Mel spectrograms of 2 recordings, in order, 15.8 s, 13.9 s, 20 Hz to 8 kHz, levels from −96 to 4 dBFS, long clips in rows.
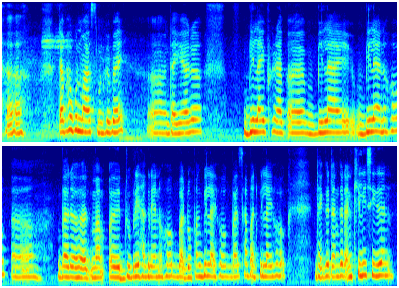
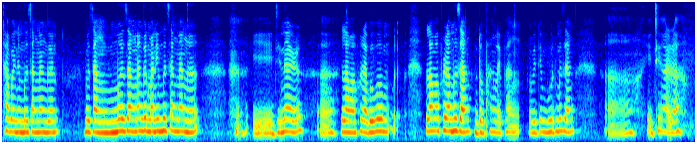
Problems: none marked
